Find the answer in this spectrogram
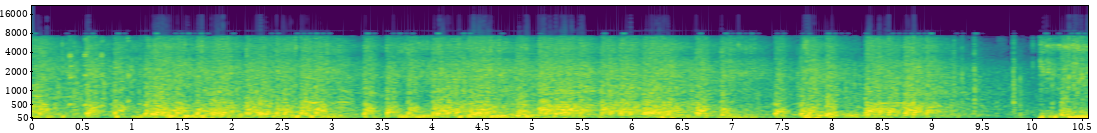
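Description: Fireworks display barrage: aerial shells bursting in a rapid, dense run of loud bangs and crackling. It thins out briefly near the end before another heavy bang.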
